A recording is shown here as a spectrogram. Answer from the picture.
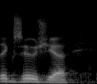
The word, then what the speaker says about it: exousia: It's pronounced exousia, and it means in the sense of ability,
